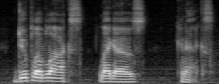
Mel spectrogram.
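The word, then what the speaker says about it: Knex: postgres or whatever so i'm using connects which some people call next but i call connects because then you know how to spell it connects kind of maybe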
